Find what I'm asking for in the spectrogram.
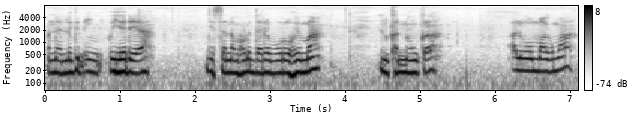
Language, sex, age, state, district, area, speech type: Santali, male, 18-30, Jharkhand, Seraikela Kharsawan, rural, spontaneous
